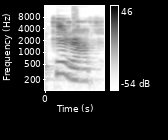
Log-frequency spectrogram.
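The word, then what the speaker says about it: carafe: А по-английски кэраф.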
